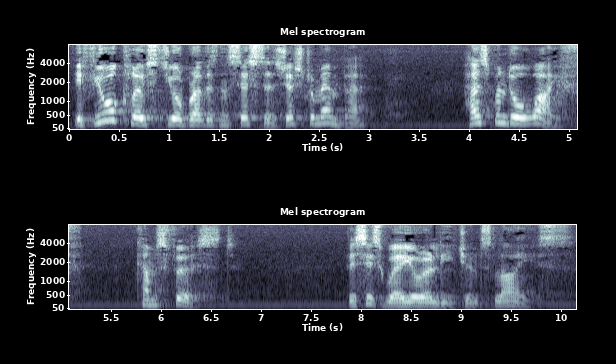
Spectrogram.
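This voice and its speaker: A middle-aged Welsh man preaches in a fairly high, husky voice. His pitch moves in wide, lively swings. He delivers the sermon slowly, setting out each phrase with deliberate emphasis. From Wales.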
